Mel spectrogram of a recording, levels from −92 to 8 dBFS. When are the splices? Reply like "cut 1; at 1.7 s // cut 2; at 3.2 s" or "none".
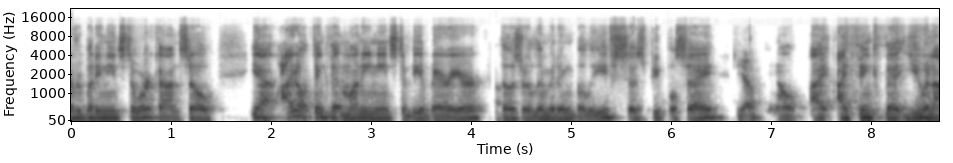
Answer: none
